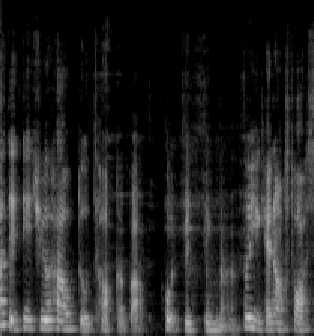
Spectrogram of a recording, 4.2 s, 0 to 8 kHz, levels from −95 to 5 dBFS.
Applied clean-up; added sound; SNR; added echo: neural mask model DeepFilterNet 3.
